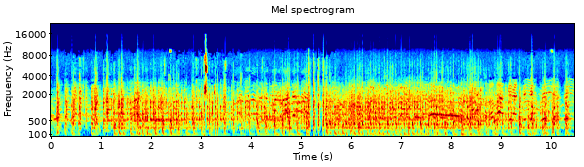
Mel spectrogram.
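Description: Festive music with steady rhythmic drumming, mixed with many voices, and one sharp crack about three seconds in.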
